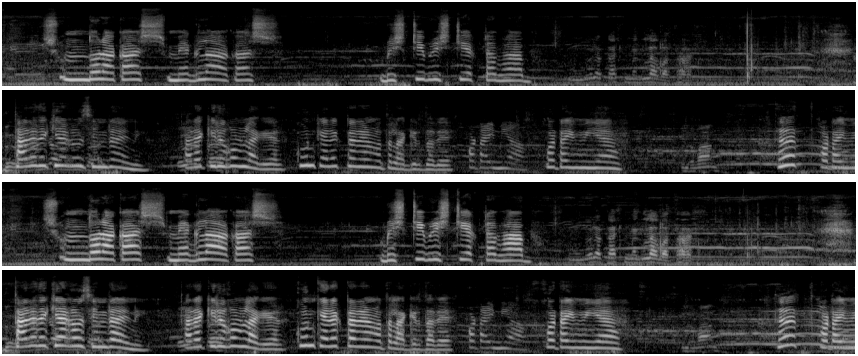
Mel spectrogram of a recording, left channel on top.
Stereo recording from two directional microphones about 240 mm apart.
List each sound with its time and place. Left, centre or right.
0.4 s speech: centre
3.8 s speech: centre
8.2 s speech: centre
13.2 s a woman's voice: right
13.9 s speech: centre
16.3 s speech: centre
